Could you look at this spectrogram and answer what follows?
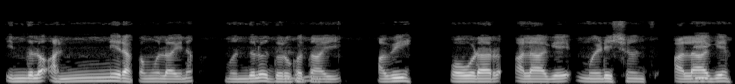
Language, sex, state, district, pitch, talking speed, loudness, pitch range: Telugu, male, Andhra Pradesh, Sri Satya Sai, 135 Hz, 80 wpm, -19 LUFS, 130-145 Hz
